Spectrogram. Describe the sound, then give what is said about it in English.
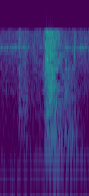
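A door is eased shut with a soft, muffled thud as someone comes in, one brief knock against a faint background hiss, with no voices. “You didn't slam the door when you came in that time.”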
